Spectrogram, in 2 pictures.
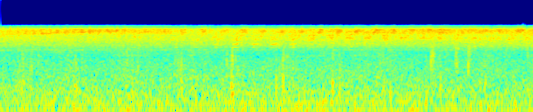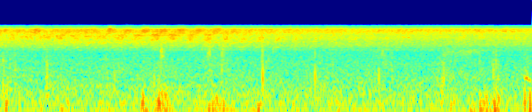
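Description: Steady high-pitched insect chorus in the trees, buzzing with a fine pulsing texture, with a few faint short knocks underneath.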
